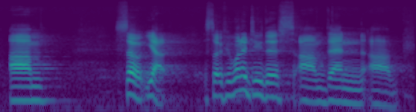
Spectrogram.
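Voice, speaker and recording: Very slowly and with lively intonation, a man speaks at a fairly high pitch, with audible room echo around him. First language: not English. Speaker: software developer giving a conference talk. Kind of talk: technical conference talk. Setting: stage with audience. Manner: hesitant, many fillers.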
